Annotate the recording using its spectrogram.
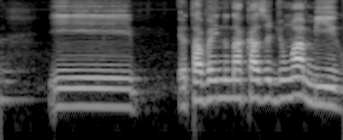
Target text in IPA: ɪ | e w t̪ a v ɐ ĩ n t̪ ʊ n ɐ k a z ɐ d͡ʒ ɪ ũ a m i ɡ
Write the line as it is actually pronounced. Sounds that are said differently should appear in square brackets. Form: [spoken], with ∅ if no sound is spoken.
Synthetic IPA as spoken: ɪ | e w t̪ a v ɐ ĩ n [d̪] ʊ n ɐ k a z ɐ d͡ʒ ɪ ũ a m i ɡ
